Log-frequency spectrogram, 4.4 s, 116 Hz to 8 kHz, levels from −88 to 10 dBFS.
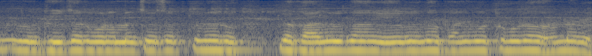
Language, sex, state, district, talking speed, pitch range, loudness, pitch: Telugu, male, Andhra Pradesh, Anantapur, 65 wpm, 170-180 Hz, -12 LUFS, 175 Hz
